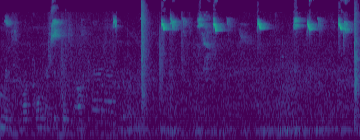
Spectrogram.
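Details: A rufous-tailed hummingbird (Amazilia tzacatl) calls with very high, thin chips about once a second, over faint low background hum and muffled voices at the start.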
